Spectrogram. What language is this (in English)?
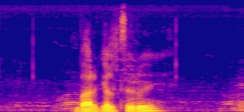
Santali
